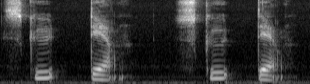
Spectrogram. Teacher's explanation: scoot の t がストップ t になるのでちゃんと t の音として発音されません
